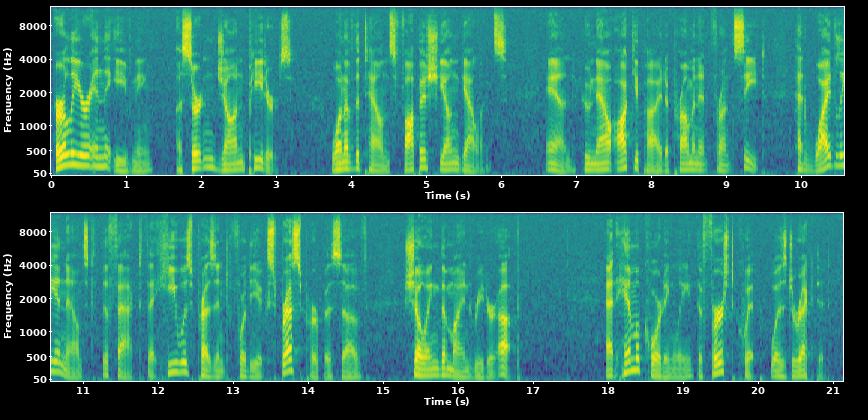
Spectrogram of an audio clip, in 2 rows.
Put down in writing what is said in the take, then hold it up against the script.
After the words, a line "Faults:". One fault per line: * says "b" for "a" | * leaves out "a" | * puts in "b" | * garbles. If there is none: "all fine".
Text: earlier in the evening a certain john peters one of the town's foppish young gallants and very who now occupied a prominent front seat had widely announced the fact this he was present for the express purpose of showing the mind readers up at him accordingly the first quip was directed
earlier in the evening a certain john peters one of the town's foppish young gallants and who now occupied a prominent front seat had widely announced the fact that he was present for the express purpose of showing the mind reader up at him accordingly the first quip was directed
Faults:
* leaves out "very"
* says "that" for "this"
* says "reader" for "readers"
